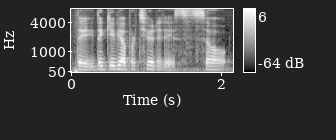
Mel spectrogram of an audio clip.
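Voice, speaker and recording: A woman's voice: sits low, little pitch movement, moderate pace, dark tone, slight background noise. A woman with a Uruguayan Spanish accent, a native Spanish speaker, answering interview questions with many restarts and fillers. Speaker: opera singer, guest.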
